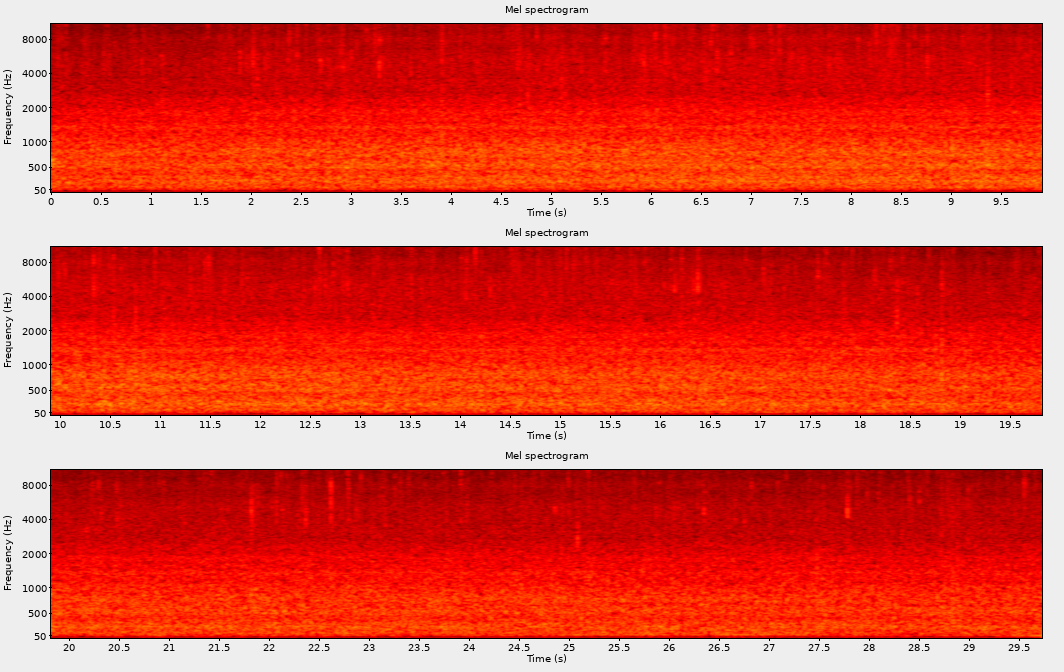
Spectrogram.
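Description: Steady rain falling, with scattered individual drops ticking through the constant hiss.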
